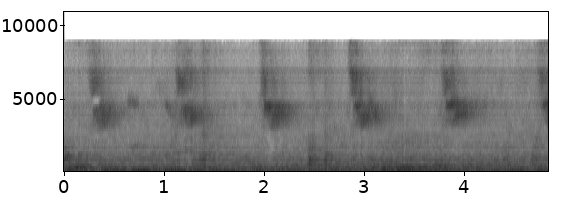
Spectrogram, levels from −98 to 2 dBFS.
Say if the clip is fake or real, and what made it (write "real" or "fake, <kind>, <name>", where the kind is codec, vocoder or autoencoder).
fake, vocoder, Vocos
